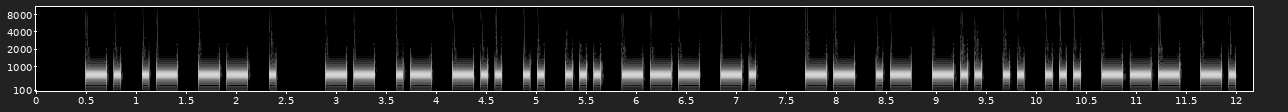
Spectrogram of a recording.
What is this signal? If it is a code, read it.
Morse code, heard as a keyed tone, about 17 wpm, 700 Hz. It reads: NAME MADISON MADISON
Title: K1USN SST QSO Practice 17wpm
